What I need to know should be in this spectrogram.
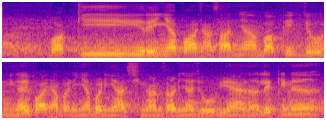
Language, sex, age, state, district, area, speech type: Dogri, male, 18-30, Jammu and Kashmir, Udhampur, rural, spontaneous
